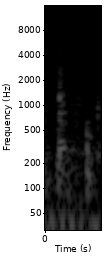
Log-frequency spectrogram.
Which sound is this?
wooden drawer opening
